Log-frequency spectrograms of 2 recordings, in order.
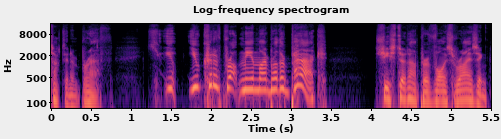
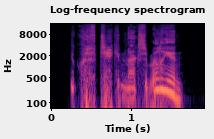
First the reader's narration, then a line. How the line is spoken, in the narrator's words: she whispered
